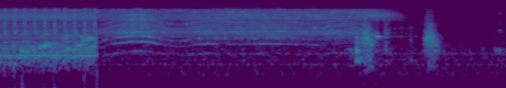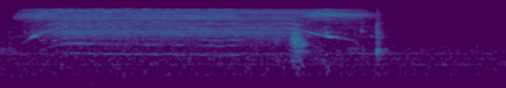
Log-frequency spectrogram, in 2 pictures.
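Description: A small handheld grinder whines while polishing.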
